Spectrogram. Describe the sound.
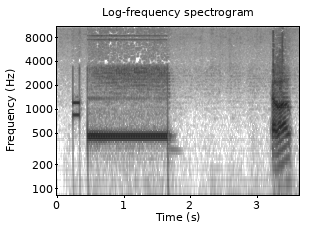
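Telephone dialing and tone: a brief electronic beep, then a steady, even tone held for just over a second. Quiet line hiss follows, and a short voice is heard at the end.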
